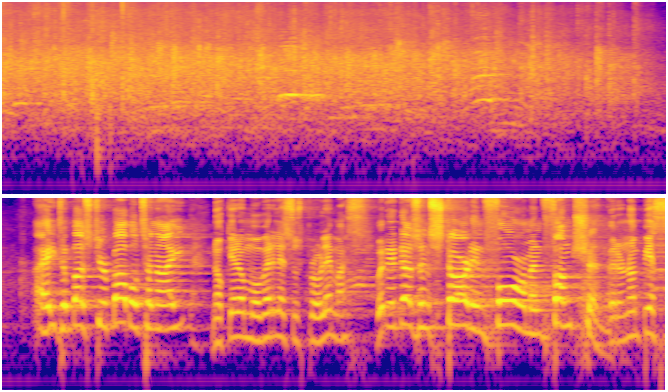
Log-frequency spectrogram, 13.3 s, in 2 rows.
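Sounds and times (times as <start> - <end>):
audience clapping hands: 0.0 - 7.0
speech: 7.1 - 13.2.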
